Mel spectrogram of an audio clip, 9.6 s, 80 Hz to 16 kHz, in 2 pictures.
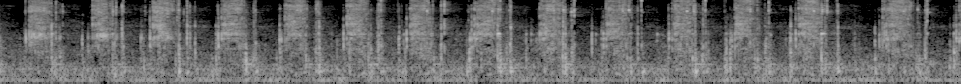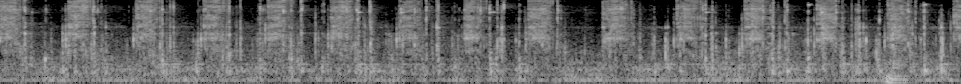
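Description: A Harbor Freight puller presses the crank pulley off a Toyota 3S-GTE engine during teardown, producing a continuous, close, rapid ratcheting clatter with steady mechanical clicking throughout.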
